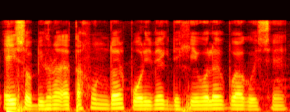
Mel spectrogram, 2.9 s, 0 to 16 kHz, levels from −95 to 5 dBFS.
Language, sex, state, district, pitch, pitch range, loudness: Assamese, male, Assam, Kamrup Metropolitan, 125 Hz, 120-130 Hz, -17 LUFS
